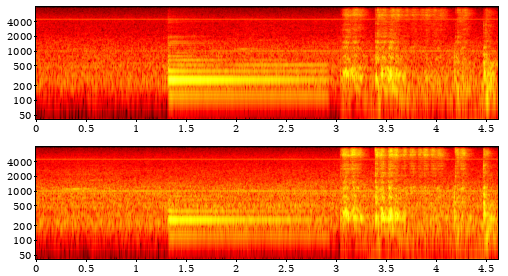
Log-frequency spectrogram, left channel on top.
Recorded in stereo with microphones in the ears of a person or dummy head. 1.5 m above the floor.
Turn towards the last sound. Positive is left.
turn(degrees=-80)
